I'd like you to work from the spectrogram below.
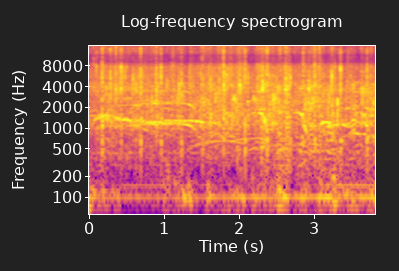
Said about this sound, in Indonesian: Ya, tepuk tangan.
